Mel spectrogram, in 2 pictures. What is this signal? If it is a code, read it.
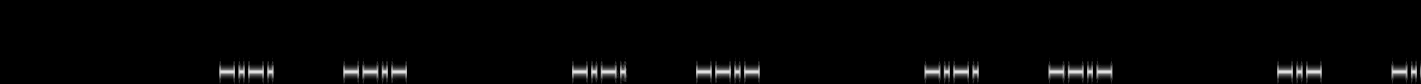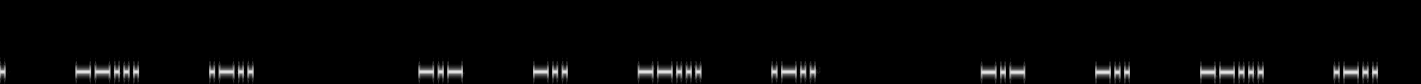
Morse code, heard as a keyed tone, about 25 wpm, spaced as for 10 wpm, 590 Hz. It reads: CQ CQ CQ KD7L KD7L KD7L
